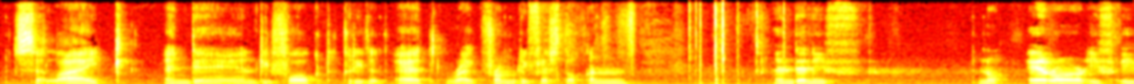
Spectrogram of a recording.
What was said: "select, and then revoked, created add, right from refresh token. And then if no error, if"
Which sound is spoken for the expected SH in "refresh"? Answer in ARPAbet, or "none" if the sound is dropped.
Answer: S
